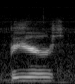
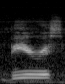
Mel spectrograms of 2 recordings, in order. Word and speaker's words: Beerus: Beers, Beerus, or Beerisu is the correct way to say it.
